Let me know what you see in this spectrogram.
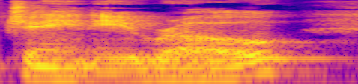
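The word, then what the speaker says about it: Cheyne Row: We are called a Cheney Row, properly pronounced Cheney Row, and are a gentile neighborhood.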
